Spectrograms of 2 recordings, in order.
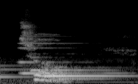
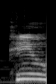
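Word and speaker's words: threw: আমরা ওটাকে ভুল করে থ্রিউ বলি মাঝখানেরটা। হ্যাঁ, এই যে দেখো আমি রেড মার্ক করে দিই, এটাকে কিন্তু থ্রিউ বলা যাবে না, এটার উচ্চারণ হবে থ্রু।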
